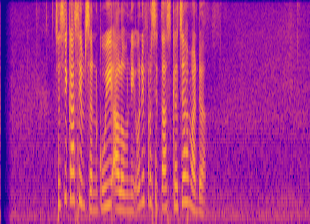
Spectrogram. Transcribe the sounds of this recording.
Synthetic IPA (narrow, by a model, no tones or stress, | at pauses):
d͡ʒ̥ɛ̤sikasimsənkuialumniʔunifərsit̪asɡ̥ä̤̥d͡ʒ̥a̤hmaɖa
